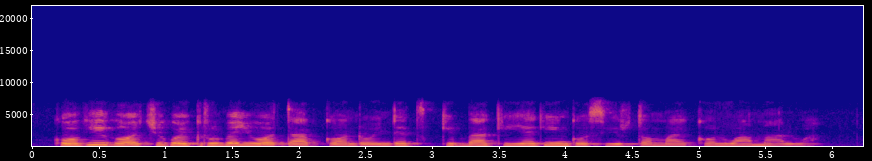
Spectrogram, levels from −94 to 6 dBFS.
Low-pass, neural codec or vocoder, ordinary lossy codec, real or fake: 7.2 kHz; none; Opus, 32 kbps; real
